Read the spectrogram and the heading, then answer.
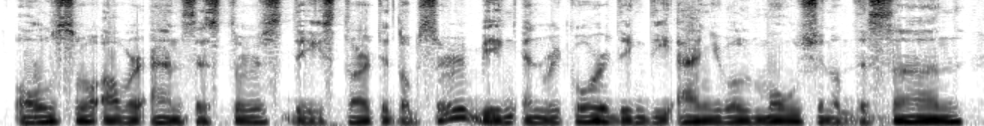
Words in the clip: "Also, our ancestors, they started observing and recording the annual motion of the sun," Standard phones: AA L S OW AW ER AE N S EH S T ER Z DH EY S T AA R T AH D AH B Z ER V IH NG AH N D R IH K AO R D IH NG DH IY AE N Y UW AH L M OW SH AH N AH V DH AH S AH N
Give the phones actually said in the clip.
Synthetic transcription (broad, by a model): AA L S OW AW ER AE N S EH S T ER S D EY S T AA R T AH D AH B S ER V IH NG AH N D R IH K AO R D IH NG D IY AE N Y UW AH L M OW SH AH N AH V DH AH S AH N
